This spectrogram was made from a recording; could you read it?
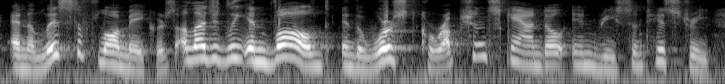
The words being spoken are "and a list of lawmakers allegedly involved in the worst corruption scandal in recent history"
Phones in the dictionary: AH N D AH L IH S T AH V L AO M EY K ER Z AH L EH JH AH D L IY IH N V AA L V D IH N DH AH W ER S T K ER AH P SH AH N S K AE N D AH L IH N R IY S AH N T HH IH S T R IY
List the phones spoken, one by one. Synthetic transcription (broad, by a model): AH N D AH L IH S T AH V L AO M EY K ER Z AH L EH JH AH D L IY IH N V AA L V D IH N DH AH W ER S T K ER AH P SH AH N S K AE N D L IH N R IY S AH N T HH IH S T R IY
